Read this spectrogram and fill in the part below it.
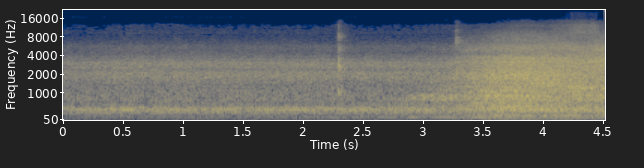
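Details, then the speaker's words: No Boundaries 19.8 RV, air conditioner switched on at the thermostat: steady blower rush swelling as the compressor and fan come up, smooth and even. The AC runs normally and normally shuts off quickly. "hear that AC running? Now I'm going to go back into mode and I'm going to shut that off. And you'll notice the AC normally shuts off pretty quickly."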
